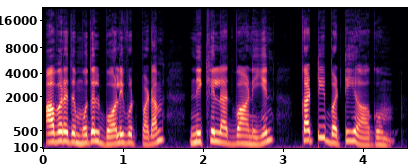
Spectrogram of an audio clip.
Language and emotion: Tamil, neutral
